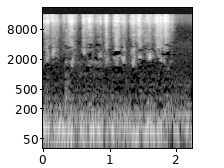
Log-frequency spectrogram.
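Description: Faint rubbing and soft scratchy handling sounds of hands rolling and pressing a lump of polymer clay.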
